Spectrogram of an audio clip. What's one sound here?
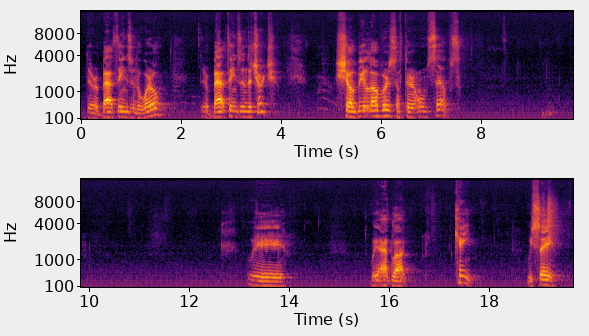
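A middle-aged man speaks slowly and earnestly through a microphone, with pauses.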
